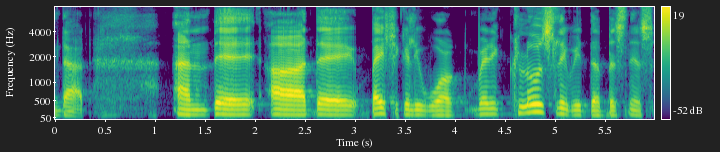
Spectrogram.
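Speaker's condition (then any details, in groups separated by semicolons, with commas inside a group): No condition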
